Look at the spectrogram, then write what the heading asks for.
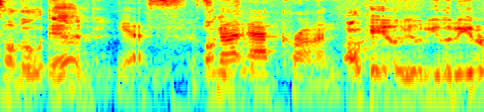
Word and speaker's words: Akron: up in Akron right now yours you're not pronouncing it correctly Akron also the access on the end yes okay Akron okay you're gonna get it right now so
